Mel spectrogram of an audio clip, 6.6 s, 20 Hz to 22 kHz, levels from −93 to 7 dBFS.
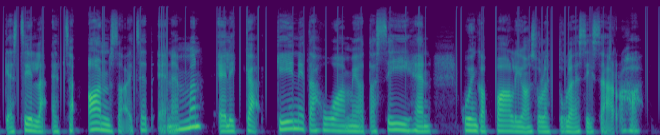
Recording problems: crackle, like an old record; faint; 25 dB below the speech

